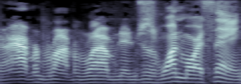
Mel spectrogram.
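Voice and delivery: low, very slow mutter with "and" drawn out. Joking about a cartoon detective, doing a Peter Falk impression. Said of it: "That's my incredible Peter Falk impression".

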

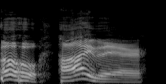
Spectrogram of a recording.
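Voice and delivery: play-acted, breezy, easy, fully self-assured tone. Imitating a character who beams in: imitating a fully confident greeting. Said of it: "He has full confidence".

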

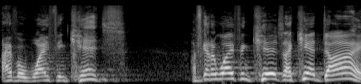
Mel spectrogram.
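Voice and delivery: mock very high, loud, sobbing, begging crying voice. Retelling how a prisoner begged guards to spare him: imitating a crying, pleading prisoner. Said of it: "began to cry out".

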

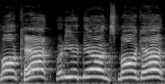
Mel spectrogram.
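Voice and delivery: loud, high-pitched yelling. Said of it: "he always yells at me".

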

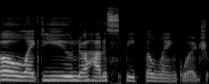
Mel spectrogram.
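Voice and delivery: plain

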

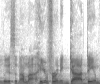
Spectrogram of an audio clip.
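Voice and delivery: fake, mock-angry drunk Texan ranting voice. Doing a character who swears more as he loses control, put-on angry drunk Texan. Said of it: "Angry, drunk, Texan".

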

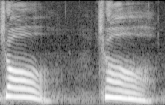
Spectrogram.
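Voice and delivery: far-off, drawn-out, faraway calling voice. Speaker recalls hearing an unseen voice calling his name; imitating a distant voice calling. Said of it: "a voice in the distance calling me".

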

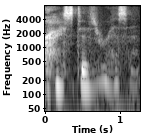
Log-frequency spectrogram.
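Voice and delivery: very soft, barely-there whisper. Speaker showing how the gospel news would have to be said: whispered. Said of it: "you would have to say it in whispers".

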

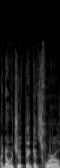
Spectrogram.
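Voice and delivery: loud, booming bellow from the chest. Speaker retells a man frozen in front of a squirrel, retelling a bellow. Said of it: "And he bellowed".

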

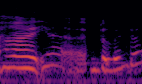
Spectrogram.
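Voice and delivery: muttered under the breath. Answering a security question about a first crush: saying it quietly under the breath. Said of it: "You say that really quietly under your breath".

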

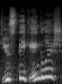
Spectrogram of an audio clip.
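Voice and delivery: shrill, high, bellowed put-on yell. Retelling a man's reaction to a thing trying to communicate, retelling a man yelling. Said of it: "he yells like".

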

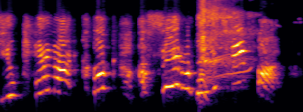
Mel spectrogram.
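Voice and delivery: put-on, very high, all-out shrieking scream. Speaker recounting an argument, retelling screaming at her. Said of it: "And I screamed at her".

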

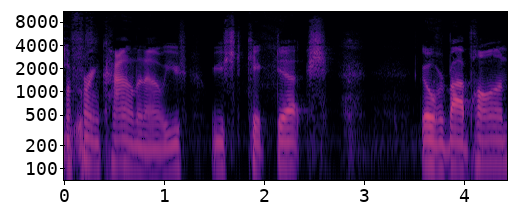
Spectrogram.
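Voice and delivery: put-on Southern accent. Improvising a character with a partner, giving him a southern accent. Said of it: "give him a southern accent".

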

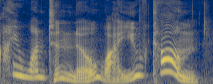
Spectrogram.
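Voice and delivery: warm, kindly, very high, swooping sing-song. The sorceress invites a shy visitor to speak: warm. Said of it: "says the sorceress warmly".

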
